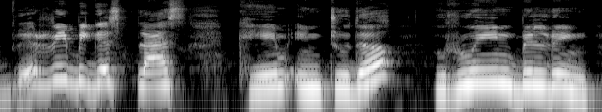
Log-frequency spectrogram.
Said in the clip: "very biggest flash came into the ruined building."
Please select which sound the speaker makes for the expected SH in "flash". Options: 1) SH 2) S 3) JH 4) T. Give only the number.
2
